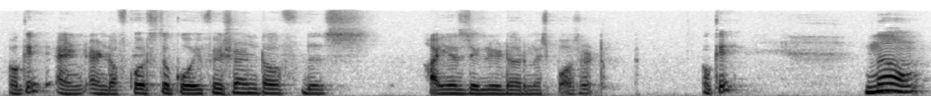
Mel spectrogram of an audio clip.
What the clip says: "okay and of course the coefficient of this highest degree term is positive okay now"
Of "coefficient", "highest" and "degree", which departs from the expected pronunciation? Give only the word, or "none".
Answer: none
